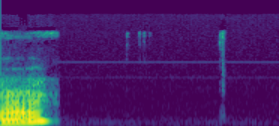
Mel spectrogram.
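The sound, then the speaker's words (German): A brief hum of a voice opens, then a handful of sparse, uneven key taps follow in near silence as someone types a web search on a keyboard with one finger. “Ich höre dich mit dem Einfingersystem tippen.”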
